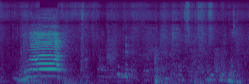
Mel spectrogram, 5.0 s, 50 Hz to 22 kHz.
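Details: Goat giving birth to two kids at a farm on 3 May 2023, watched by volunteers; one long, wavering bleat near the start, followed by soft voices and small rustling sounds.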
